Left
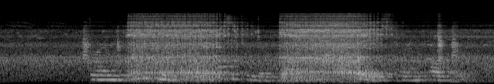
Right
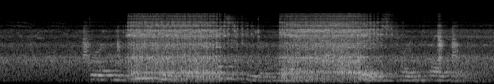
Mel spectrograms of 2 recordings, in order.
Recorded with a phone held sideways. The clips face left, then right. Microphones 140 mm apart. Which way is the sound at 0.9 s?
5° left (ahead or behind).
